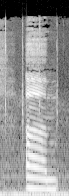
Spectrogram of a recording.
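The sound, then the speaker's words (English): A steady low rumble fills a car cabin on the move, with the soft, regular ticking of the car's turn signal and a brief voiced hum rising over it midway. “Also, I'm in my car. Yes, I'm using my signal like a responsible citizen.”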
